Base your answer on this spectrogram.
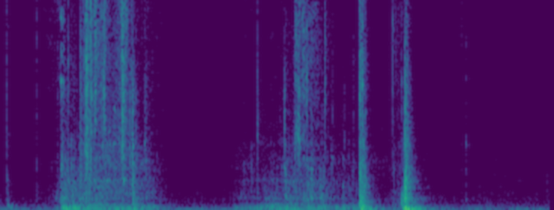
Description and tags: Wooden drawer; openshut
Opening and closing a wooden desk drawer
open, drawer, wooden-drawer, close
